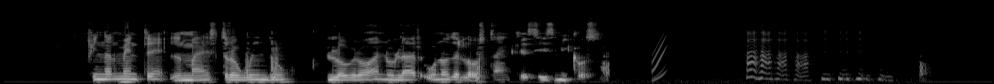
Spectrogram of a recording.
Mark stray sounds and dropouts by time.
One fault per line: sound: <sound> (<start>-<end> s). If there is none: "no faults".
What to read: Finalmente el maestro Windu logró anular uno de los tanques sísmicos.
sound: chirp (6.5-6.7 s)
sound: laugh (7.5-9.0 s)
